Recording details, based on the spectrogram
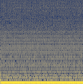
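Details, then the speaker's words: Newly installed microphone with its noise gate switched off: steady low hum at one pitch with nothing above it. Owner suspects the higher gain needed by this mic, not the mic itself. Mains hum, cause unconfirmed. "do you hear that buzzing my other microphone didn't have that buzzing this one does"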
